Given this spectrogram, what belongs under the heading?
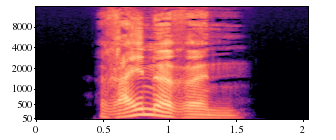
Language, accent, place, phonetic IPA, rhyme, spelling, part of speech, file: German, Germany, Berlin, [ˈʁaɪ̯nəʁən], -aɪ̯nəʁən, reineren, adjective, De-reineren.ogg
- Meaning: inflection of rein: 1. strong genitive masculine/neuter singular comparative degree 2. weak/mixed genitive/dative all-gender singular comparative degree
